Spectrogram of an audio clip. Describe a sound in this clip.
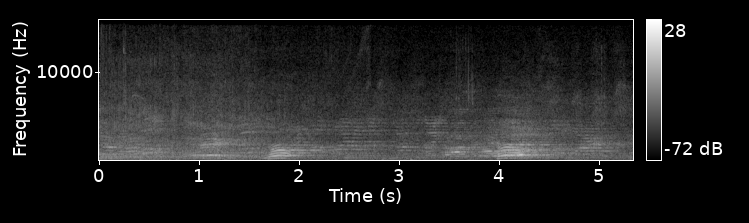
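A man shouts loud calls to sweepers.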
